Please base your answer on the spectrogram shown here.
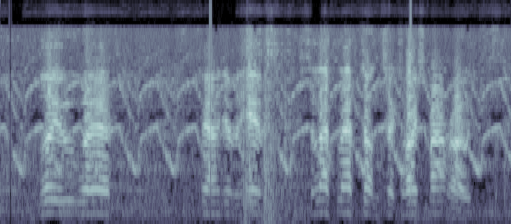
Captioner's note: car clunks over speed bump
